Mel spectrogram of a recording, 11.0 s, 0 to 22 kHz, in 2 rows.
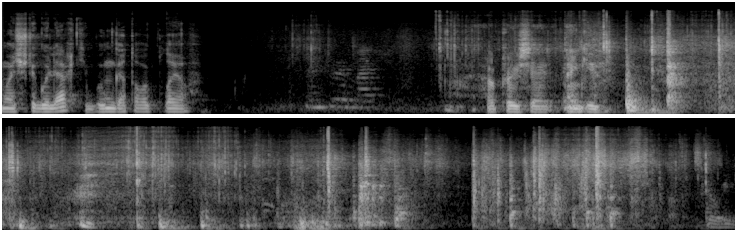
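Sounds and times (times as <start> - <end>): papers rustling: 3.3 - 11.0.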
